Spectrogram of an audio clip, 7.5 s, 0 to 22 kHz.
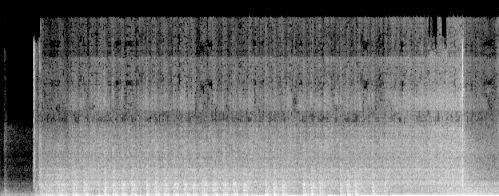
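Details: BMW E36 after fuel pump and fuel line replacement, cold start: the starter churns steadily at about three and a half beats a second for several seconds before the engine finally catches and picks up; extended crank before start.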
